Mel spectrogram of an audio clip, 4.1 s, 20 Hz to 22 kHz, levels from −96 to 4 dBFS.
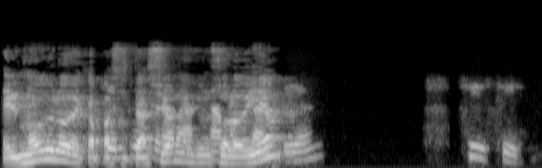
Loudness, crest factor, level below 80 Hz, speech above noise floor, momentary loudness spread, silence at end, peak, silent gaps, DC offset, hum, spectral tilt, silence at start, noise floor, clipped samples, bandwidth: -22 LUFS; 18 dB; -62 dBFS; 63 dB; 15 LU; 0.15 s; -6 dBFS; none; under 0.1%; none; -6 dB/octave; 0.05 s; -86 dBFS; under 0.1%; 8.8 kHz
